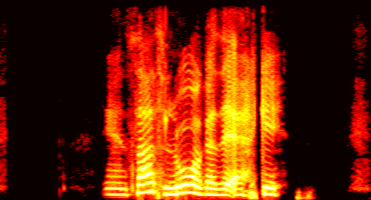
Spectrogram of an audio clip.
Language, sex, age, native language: Icelandic, male, 8, Icelandic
